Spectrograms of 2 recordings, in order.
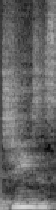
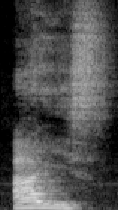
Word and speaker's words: Ies: So the name Jesus cannot be accurate, neither is Yahweh and Yeshua accurate. It is actually Ies, Ies, I-E-S.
